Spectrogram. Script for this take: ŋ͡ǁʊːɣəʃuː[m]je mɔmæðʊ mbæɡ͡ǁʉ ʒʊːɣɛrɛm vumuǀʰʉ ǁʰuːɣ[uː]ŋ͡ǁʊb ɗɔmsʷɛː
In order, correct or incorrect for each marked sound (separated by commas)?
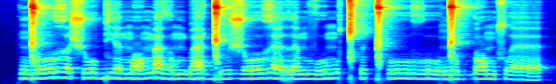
incorrect, correct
